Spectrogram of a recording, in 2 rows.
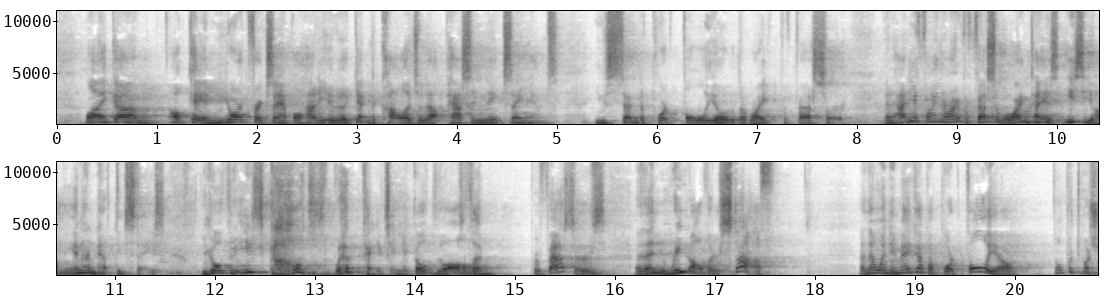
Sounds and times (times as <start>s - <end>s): Narration, monologue: 0.0s - 20.8s
Female speech, woman speaking: 0.3s - 17.6s, 18.5s - 20.8s.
